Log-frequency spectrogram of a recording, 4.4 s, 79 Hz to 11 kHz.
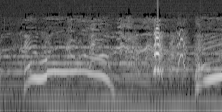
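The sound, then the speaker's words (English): Several huskies howl together in long, rising and falling overlapping wails, loud and sustained, with a few sharper yips breaking in near the end; no one speaks. “Every night, at the same time, when it started to get dark, they would all just start howling as loud as they could, and do it for like 5 minutes.”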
